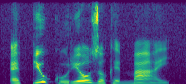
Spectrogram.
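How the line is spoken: Griffin exclaiming. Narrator (Italian): esclamò il grifone

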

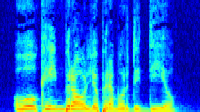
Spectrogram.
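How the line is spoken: Exclaimed. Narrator (Italian): esclamava Agnese

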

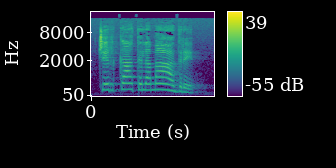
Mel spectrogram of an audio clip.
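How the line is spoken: Man shouting to crowd. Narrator (Italian): gridava il signore alla folla

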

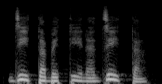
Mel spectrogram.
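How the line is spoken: Plain. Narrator (Italian): disse Renzo

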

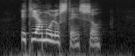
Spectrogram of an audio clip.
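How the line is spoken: Shouted. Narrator (Italian): avrebbe gridato

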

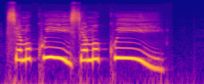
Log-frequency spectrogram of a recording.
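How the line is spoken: Children shouting together, behind door. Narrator (Italian): i ragazzi che erano dietro l'uscio gridarono tutti insieme

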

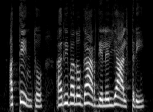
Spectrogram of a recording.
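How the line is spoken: Shouted. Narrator (Italian): Magda aveva gridato

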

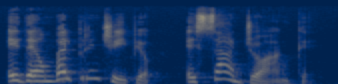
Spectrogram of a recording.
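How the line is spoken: Plain. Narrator (Italian): disse Nicola

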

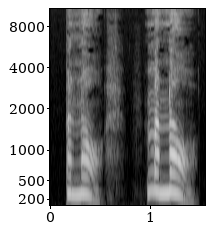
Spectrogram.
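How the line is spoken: Stammering. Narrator (Italian): balbettava

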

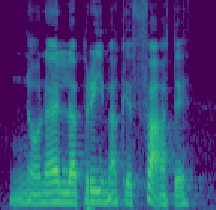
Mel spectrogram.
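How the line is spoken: Muttering. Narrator (Italian): borbottò Locker

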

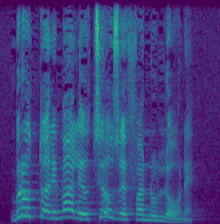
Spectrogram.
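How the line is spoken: Angry exclamation. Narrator (Italian): esclamò la donna pestando i piedi

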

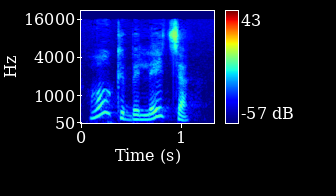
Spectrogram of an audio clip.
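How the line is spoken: Group murmuring. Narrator (Italian): mormorano tutti

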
